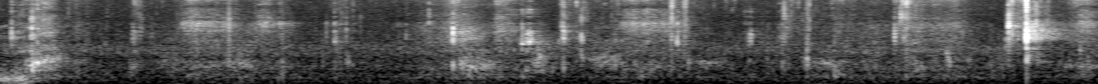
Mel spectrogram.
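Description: Close-up mouth sounds of a person chewing a mouthful of filled croissant: soft wet smacks and small clicks, with a sharper click about five seconds in.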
